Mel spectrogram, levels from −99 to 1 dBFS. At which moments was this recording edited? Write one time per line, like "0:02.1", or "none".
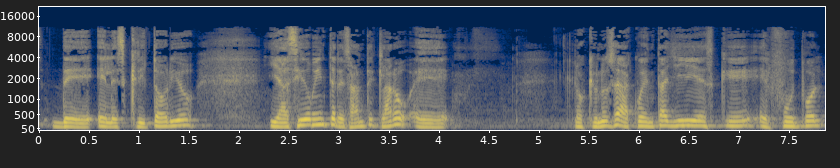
0:02.7

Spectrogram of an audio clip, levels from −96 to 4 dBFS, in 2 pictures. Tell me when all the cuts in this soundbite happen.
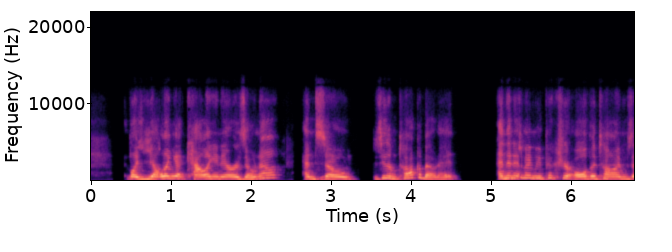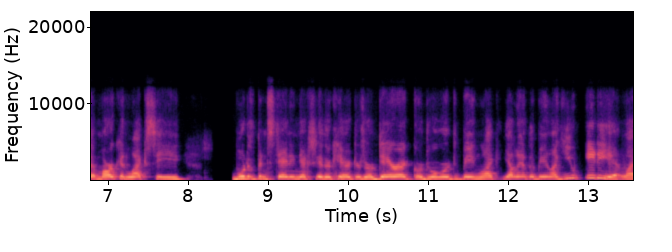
0:02.4
0:05.3

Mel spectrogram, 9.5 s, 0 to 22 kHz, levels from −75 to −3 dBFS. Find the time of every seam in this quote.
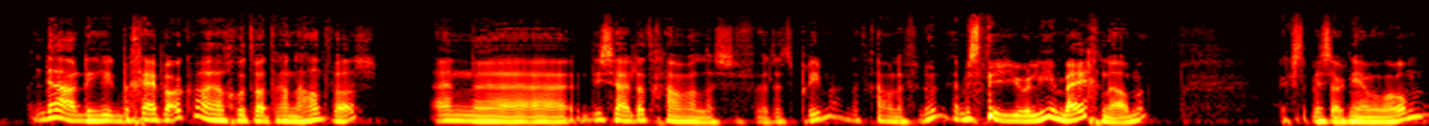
none

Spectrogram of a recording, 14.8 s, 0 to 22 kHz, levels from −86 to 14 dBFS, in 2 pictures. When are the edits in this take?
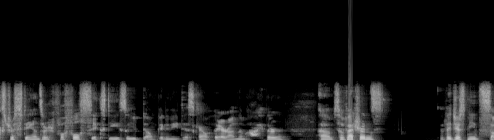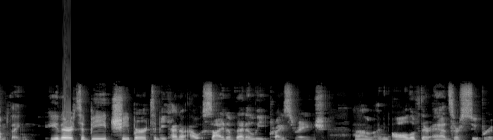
0:04.7

